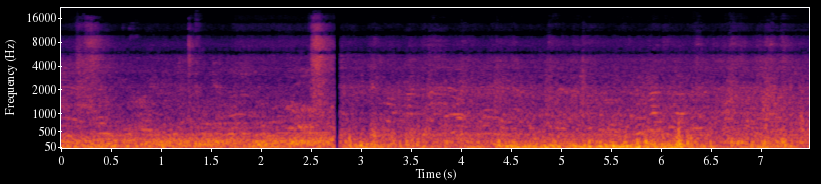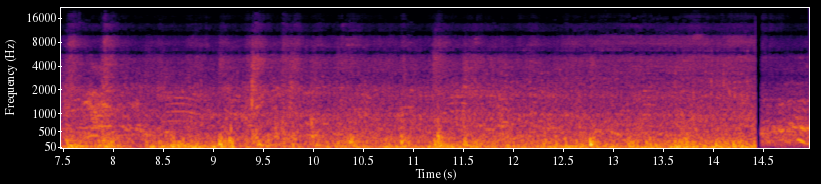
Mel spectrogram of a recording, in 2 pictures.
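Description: A Diamond Harbour local train out of Sealdah rumbles steadily with broadband rolling noise and wind buffeting the microphone, rising and falling slightly, with faint voices beneath.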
